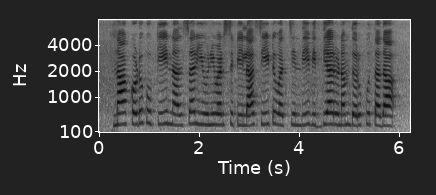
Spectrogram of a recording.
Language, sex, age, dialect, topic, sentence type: Telugu, female, 31-35, Telangana, banking, question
